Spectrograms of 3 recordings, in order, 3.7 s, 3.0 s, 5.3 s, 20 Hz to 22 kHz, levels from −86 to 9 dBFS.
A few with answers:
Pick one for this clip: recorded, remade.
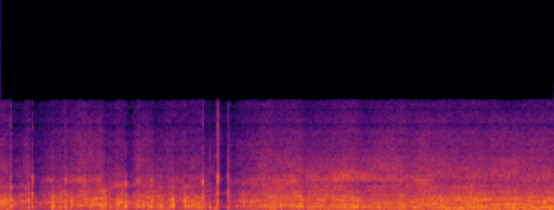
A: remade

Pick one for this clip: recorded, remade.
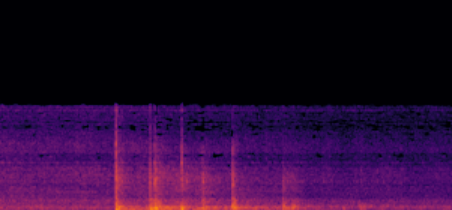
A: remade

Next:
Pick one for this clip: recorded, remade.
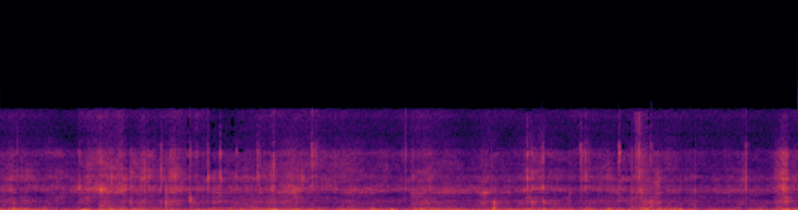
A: remade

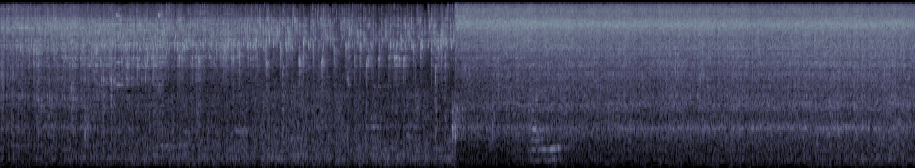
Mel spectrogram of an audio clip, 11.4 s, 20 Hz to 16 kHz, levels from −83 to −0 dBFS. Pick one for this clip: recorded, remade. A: recorded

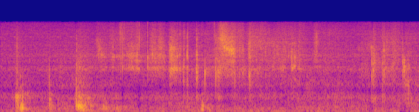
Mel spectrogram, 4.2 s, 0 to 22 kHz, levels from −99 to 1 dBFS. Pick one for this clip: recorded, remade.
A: remade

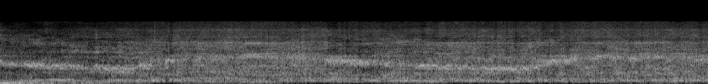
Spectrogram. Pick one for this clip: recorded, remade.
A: remade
